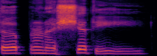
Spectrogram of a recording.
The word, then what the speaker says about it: प्रणश्यति: बुद्धि नाशात प्रणसति अणों के ऊपर आघात है तो प्रणश्यति में प्रणस कहेंगे फिर शति कहेंगे बुद्धि नाशात प्रणश्यति अब दो बार और उच्चारण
